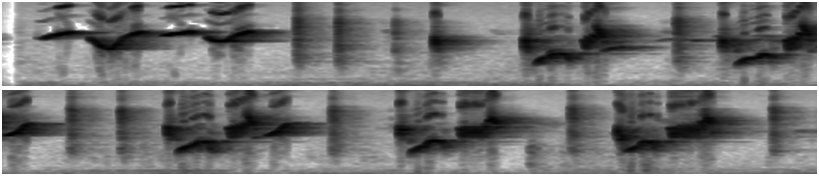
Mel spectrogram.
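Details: White-rumped shama (murai batu) song played as a pancingan lure to provoke other shamas into answering: a clear whistled phrase around high pitch with a sharp drop to a lower note, repeated roughly every second with steady rhythm, faint low hum beneath.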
